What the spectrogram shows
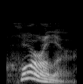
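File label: "quarreler", English, British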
